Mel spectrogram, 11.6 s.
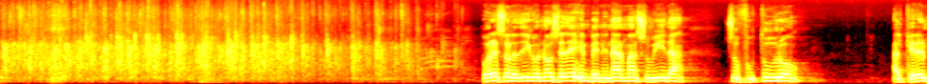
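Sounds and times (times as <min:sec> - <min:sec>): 
audience applause: 0:00.0 - 0:05.9
speech: 0:06.0 - 0:10.1, 0:11.2 - 0:11.5.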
